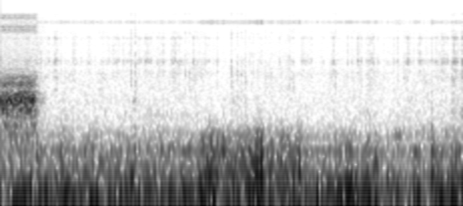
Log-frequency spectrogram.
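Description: Light aircraft in the cockpit as it taxis. A higher droning tone cuts off about half a second in, leaving a steady low rumble.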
